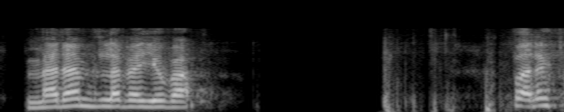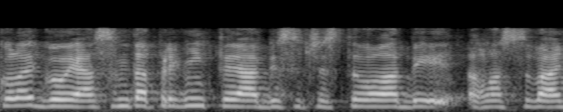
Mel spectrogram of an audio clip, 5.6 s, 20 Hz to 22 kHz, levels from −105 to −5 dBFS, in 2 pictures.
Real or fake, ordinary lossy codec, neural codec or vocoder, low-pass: fake; none; codec, 16 kHz, 4.8 kbps, FACodec; none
